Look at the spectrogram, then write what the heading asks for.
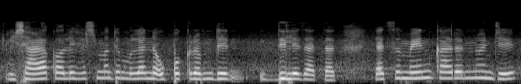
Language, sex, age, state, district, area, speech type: Marathi, female, 18-30, Maharashtra, Ahmednagar, urban, spontaneous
